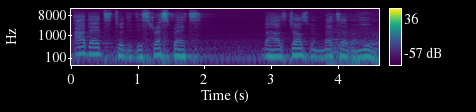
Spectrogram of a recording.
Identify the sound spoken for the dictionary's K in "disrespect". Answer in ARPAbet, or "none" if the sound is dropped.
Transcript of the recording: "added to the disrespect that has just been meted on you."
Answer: none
